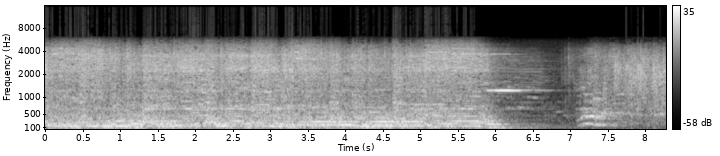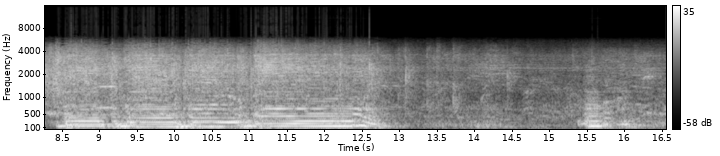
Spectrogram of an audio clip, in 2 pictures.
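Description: Hardcore punk band playing live, with distorted guitars and drums, recorded loud and distorted. The music breaks off for about a second around six seconds in, comes back with chords, and ends about twelve and a half seconds in, leaving much quieter stage and hall sound.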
